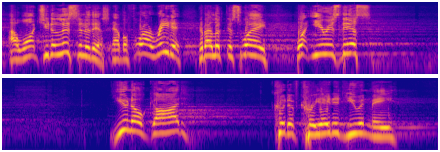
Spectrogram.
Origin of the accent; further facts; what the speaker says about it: Dallas, Texas, United States; I was raised in Dallas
